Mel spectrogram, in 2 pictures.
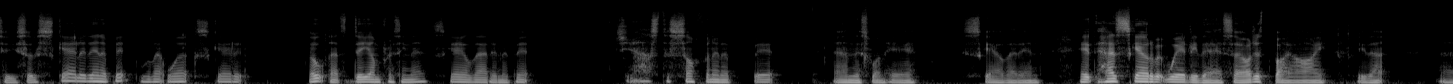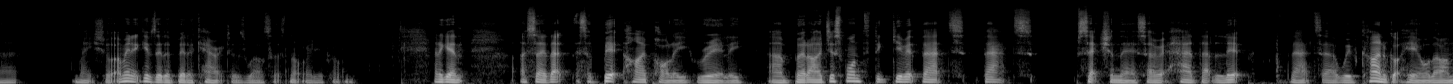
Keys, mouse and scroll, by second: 0.1 d, 1.7 d, 3.2 s, 6.4-8.3 middle drag, 8.3 alt+click, 9.1 s, 10.5-11.9 middle drag, 11.9 1, 12.3 click, 13.3 g, 15.1 click, 15.3 g, 17.1 click, 17.3 g, 18.5 middle click, 18.9 Tab, 19.1-19.5 scroll down 1, 19.5-26.1 middle drag.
